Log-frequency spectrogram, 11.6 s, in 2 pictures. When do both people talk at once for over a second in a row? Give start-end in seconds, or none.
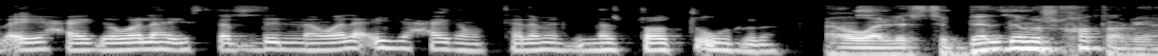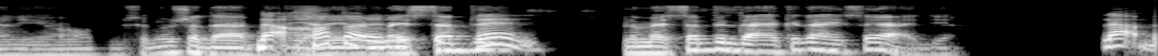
7.1-8.4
